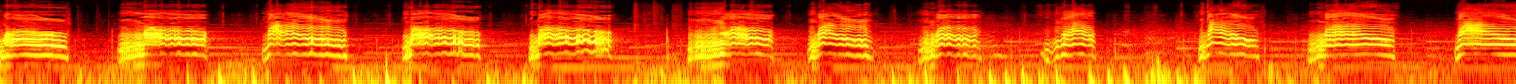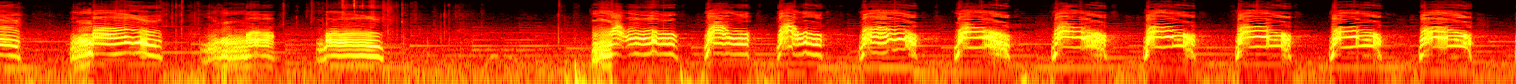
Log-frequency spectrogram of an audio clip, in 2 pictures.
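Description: A cat meowing over and over, about once a second, over background music with a low repeating beat. The calls stop briefly and then return shorter and faster, about two a second.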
